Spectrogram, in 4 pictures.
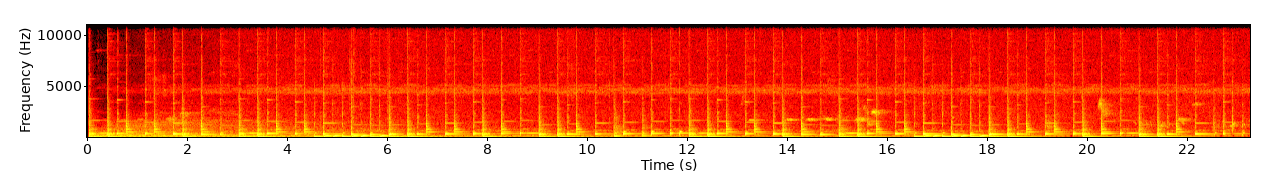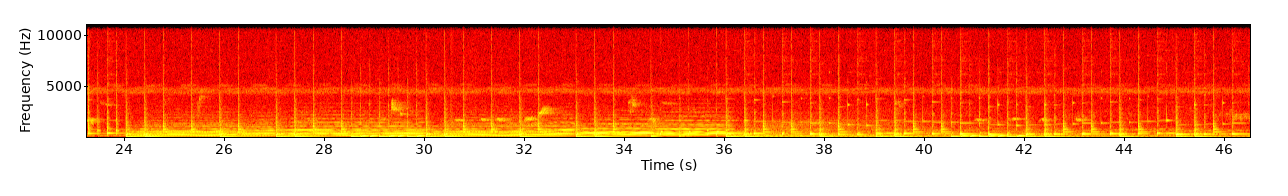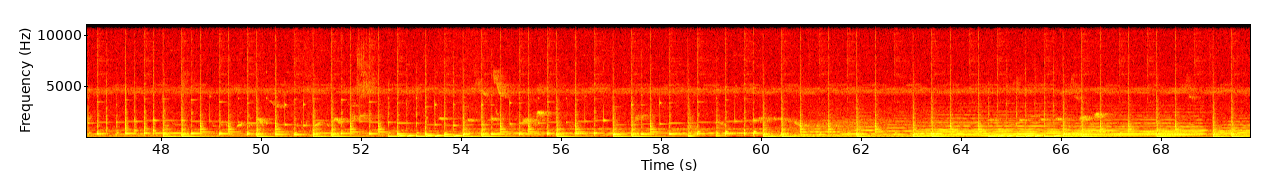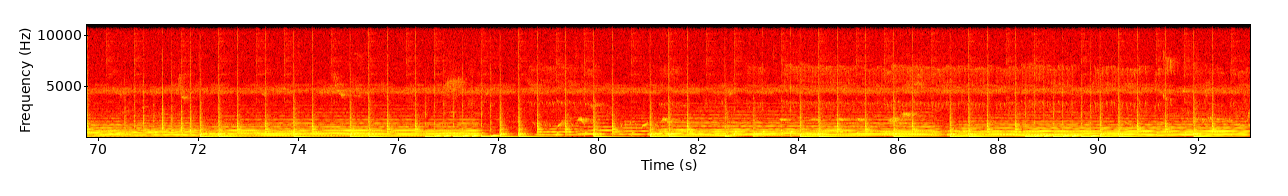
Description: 2. Add a music layer
Watermark_Music01.mp3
